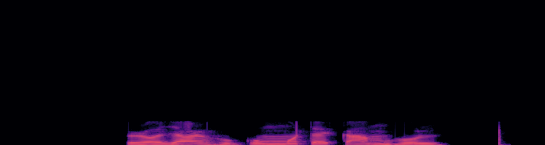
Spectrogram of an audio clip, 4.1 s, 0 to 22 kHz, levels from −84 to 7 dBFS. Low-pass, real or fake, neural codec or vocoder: 3.6 kHz; fake; vocoder, 44.1 kHz, 128 mel bands every 256 samples, BigVGAN v2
